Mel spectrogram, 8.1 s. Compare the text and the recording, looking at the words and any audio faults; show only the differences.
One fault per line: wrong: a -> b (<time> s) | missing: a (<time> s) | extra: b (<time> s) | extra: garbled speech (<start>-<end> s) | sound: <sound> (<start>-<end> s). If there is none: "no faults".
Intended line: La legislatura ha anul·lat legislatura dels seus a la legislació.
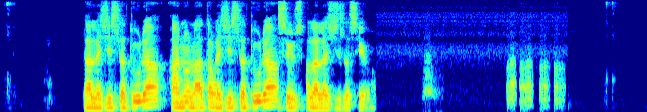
sound: bark (5.3-5.6 s)
sound: laugh (6.3-7.1 s)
